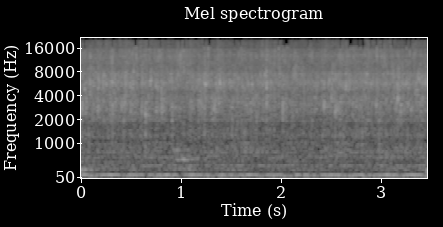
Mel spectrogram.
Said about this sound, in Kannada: ಚೆನ್ನಾಗಿ ಫ್ರೈ ಮಾಡ್ಕೋಬೇಕು.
